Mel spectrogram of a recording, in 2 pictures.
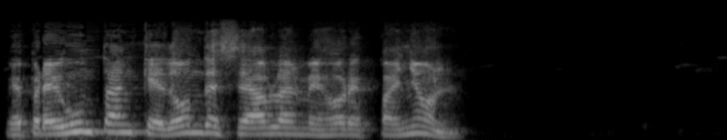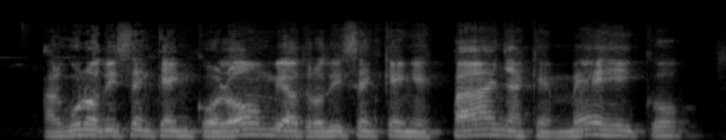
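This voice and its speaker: A man's voice: on the high side, moderate pace, a bit bright. A man from Puerto Rico with a Puerto Rican accent, giving a humorous, chatty presentation as a guest speaker and asking the audience rhetorical questions. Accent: Puerto Rican Spanish. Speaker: guest speaker at a club meeting. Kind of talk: informal presentation.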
